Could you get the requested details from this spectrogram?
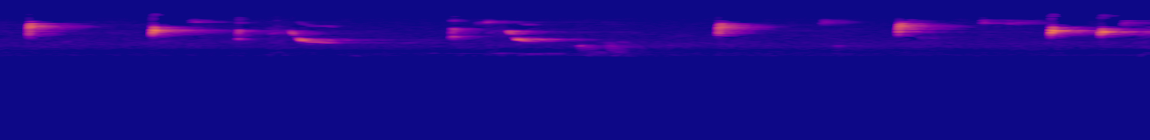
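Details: Hawfinch in Japan giving a run of short, thin, high calls that slide downward, some single and some in quick pairs, spaced irregularly over about six seconds in quiet surroundings.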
